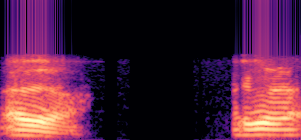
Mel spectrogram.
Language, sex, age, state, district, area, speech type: Malayalam, male, 60+, Kerala, Kasaragod, urban, conversation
